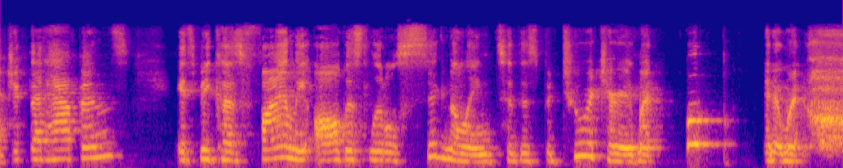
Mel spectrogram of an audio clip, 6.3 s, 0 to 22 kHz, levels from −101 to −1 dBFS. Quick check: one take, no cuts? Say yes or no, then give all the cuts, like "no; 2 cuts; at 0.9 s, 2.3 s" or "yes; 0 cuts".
yes; 0 cuts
